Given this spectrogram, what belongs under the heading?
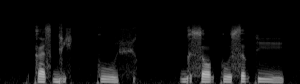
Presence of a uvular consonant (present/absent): absent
